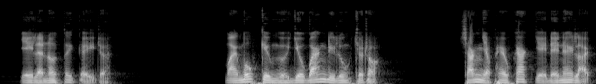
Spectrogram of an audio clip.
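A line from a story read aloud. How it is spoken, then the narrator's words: Cold old man. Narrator (Vietnamese): Ông Thức lạnh lùng nói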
